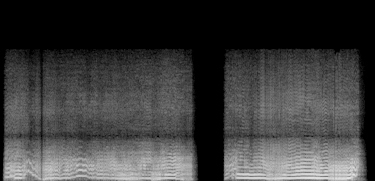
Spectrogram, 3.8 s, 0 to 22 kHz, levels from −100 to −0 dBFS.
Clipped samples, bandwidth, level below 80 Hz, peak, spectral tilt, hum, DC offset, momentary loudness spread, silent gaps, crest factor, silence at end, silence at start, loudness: under 0.1%; 14 kHz; -90 dBFS; 0 dBFS; -3.5 dB/octave; none; under 0.1%; 10 LU; 1.97-2.23 s; 18 dB; 0.15 s; 0.05 s; -18 LUFS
